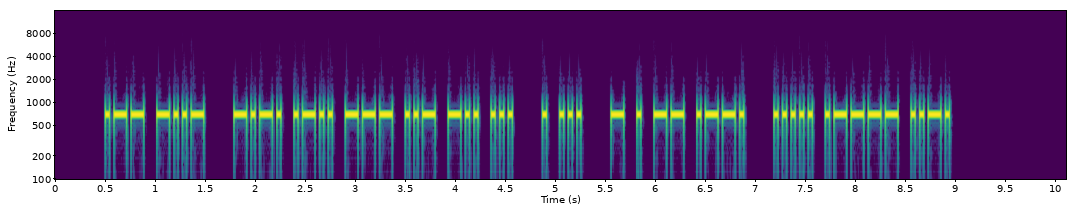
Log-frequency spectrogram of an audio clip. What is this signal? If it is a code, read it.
Morse code, heard as a keyed tone, about 28 wpm, 700 Hz. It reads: WX CLOUDS ES TEMP 51F
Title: Practice QSO - Exchange 2 - Info - 28wpm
